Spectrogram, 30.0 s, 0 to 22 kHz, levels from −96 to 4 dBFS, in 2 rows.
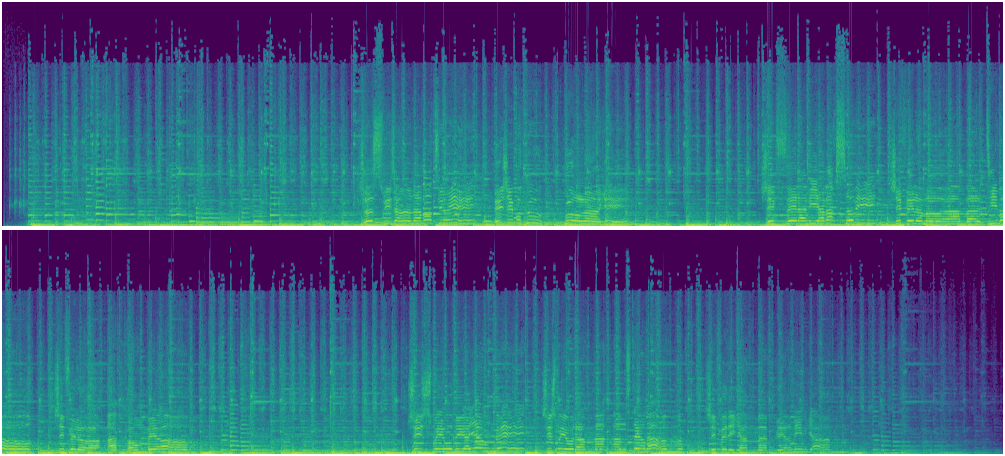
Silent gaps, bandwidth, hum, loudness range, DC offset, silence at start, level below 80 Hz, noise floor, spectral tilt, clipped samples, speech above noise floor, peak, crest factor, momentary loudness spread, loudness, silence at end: none; 17.5 kHz; none; 3 LU; under 0.1%; 0.1 s; -20 dBFS; -41 dBFS; -5.5 dB/octave; under 0.1%; 30 dB; 0 dBFS; 12 dB; 7 LU; -12 LUFS; 0.6 s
